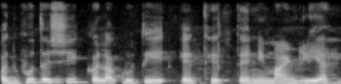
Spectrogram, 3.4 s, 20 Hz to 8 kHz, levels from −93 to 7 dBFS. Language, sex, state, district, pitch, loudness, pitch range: Marathi, female, Maharashtra, Solapur, 210 Hz, -14 LUFS, 195-225 Hz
